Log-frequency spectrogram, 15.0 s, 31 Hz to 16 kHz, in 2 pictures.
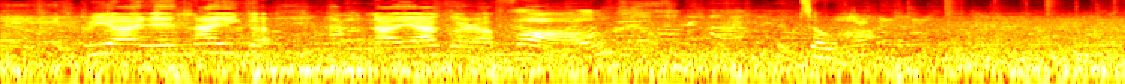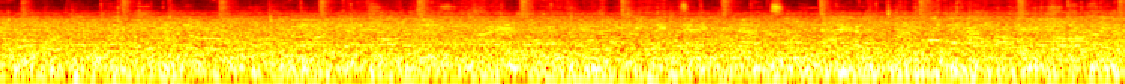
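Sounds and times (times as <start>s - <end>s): crowd babble: 0.0s - 15.0s.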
